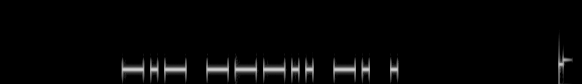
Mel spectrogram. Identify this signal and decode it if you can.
Morse code, heard as a keyed tone, about 17 wpm, 700 Hz. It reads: K8NE
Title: USA Call Signs - 4 Characters - 4x Character Spacing - 17wpm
